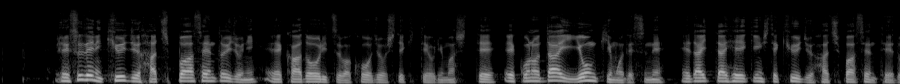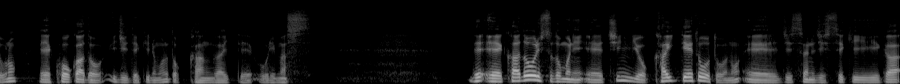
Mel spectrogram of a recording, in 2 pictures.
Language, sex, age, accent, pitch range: Japanese, male, 40-59, native, 105-155 Hz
